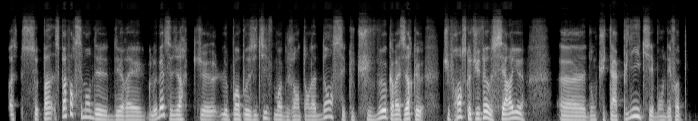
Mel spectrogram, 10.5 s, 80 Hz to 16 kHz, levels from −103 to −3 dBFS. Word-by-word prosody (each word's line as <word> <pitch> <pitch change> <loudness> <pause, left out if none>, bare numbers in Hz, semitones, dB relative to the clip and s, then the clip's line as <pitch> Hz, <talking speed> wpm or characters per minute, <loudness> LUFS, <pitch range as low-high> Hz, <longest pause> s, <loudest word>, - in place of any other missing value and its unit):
Ouais, 140 - -2
ce 145 - -5
pas 155 +3 +1
c'est - - -12
pas 230 - +5
forcément 205 -7 -1
des 140 -7 +1
des 120 +2 -3
règles 120 +1 -1
bêtes. 245 +1 +5
C'est-à-dire 135 - 0
que 125 -2 -3
le 140 0 -2
point 140 +2 +1
positif, 135 +4 -3
moi, 130 -2 -1
que 110 - -9
j'entends 120 +1 -6
là-dedans, 125 - -2
c'est 130 - -7
que 115 - -10
tu 125 - -6
veux 165 - +5
quand 145 - +2
même. 140 +1 +4
C'est-à-dire 150 +3 +5
que 135 -4 +2 0.3
tu - - -5
prends 205 - +3
ce 200 - -6
que 155 - +6
tu 155 +1 0
fais 190 - +4
au 175 -6 +7
sérieux, 155 +4 +4 0.6
heu, 115 -2 +1
donc 120 +3 -7
tu - - -7
t'appliques 155 - +1
et 125 - +1
bon, 110 +1 -8
des 110 +1 -4
fois 125 +1 -2
p - - -21
135 Hz, 250 wpm, -24 LUFS, 120-155 Hz, 0.6 s, au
